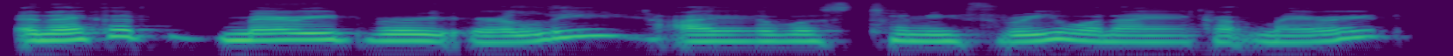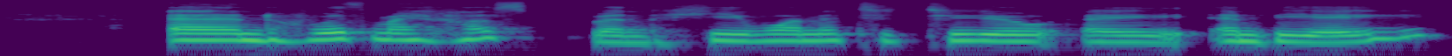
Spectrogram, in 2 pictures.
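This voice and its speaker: Middle-aged woman from Guatemala, warm mellow tone, dry close sound, thoughtful and hesitant. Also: medium pitch, normal speed, no echo. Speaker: guest, life coach. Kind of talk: conversational interview answers.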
